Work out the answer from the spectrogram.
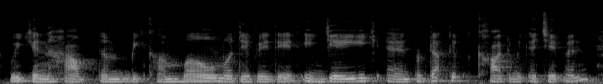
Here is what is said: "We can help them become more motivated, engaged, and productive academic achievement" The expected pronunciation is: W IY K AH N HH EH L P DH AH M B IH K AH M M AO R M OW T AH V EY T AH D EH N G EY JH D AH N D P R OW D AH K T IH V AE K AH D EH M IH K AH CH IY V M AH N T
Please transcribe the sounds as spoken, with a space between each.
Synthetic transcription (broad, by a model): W IY K AH N HH EH L P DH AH M B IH K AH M M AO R M OW T AH V EY T AH D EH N G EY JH AH N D P R OW D AH K T IH V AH K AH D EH M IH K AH CH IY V M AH N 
